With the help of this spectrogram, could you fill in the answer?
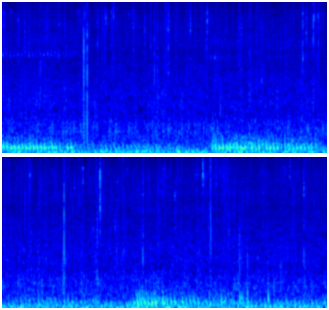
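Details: Two cats sleeping before a rainy window purr in low, throaty pulses about every two and a half seconds, over sharp crackles from a fireplace and a steady hiss of rain.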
